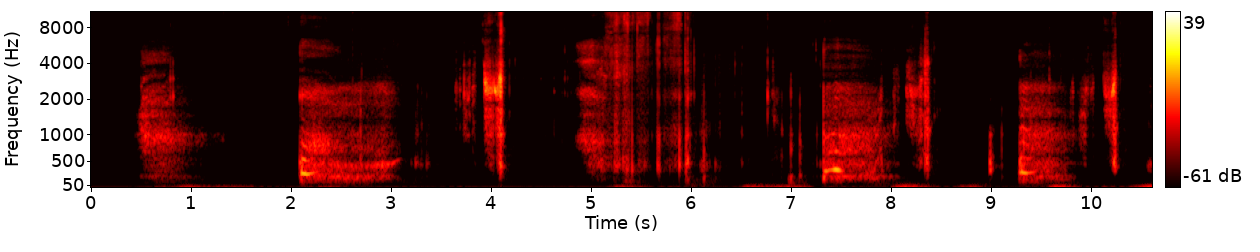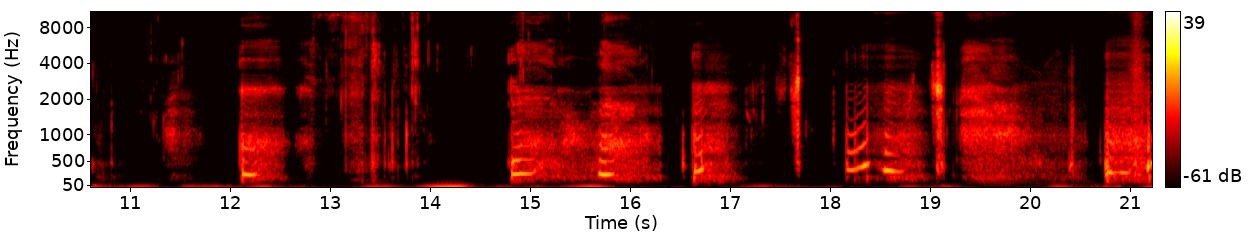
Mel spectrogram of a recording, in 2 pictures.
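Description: Wet licking and mouth sounds in a close-up ASMR roleplay of licking sticky fingers: many soft smacks, slurps and breaths in irregular bursts separated by brief silences, with no speech.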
